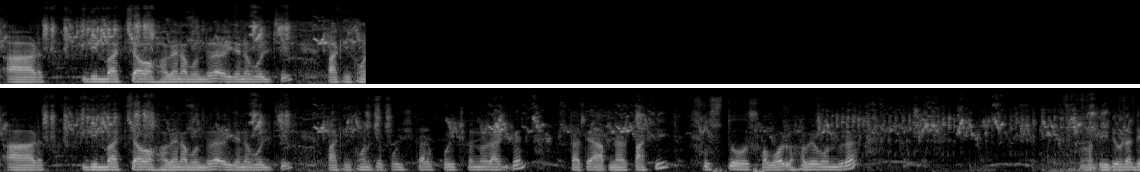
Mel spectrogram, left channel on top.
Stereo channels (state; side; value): drops out; left; at 3.7 s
